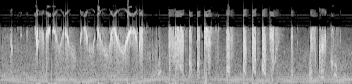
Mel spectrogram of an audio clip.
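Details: A male pet budgerigar, which talks and plays with a ball, gives warbling, swooping whistles, then a run of harsh, clipped chattering syllables like mimicked speech, over a low electrical hum.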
